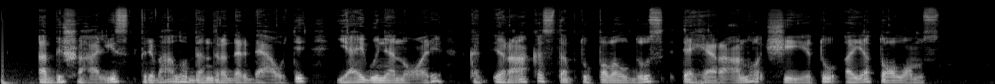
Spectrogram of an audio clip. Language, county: Lithuanian, Kaunas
